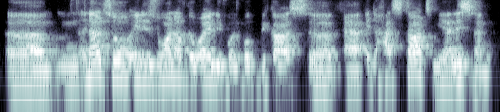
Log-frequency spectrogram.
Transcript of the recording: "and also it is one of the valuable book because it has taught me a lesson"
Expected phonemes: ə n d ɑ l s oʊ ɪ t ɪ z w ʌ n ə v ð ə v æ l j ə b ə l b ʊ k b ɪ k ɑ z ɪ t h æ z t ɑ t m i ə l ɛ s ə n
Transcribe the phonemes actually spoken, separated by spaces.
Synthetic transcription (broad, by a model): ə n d ɑ l s oʊ ɪ t ɪ z w ʌ n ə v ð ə w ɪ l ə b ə l b ʊ k b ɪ k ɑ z ɪ t h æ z t ɑ t m i ə l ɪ s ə n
